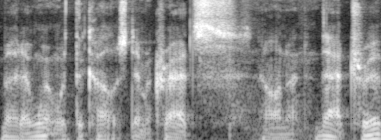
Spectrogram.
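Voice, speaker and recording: A man's very deep, low voice, somewhat breathy, in an American accent, moderate pace and ordinary pitch variation. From US South, East Tennessee. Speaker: podcast host and musician. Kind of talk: solo podcast monologue. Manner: casual, halting with fillers.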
